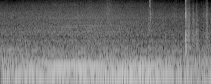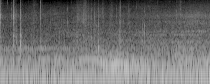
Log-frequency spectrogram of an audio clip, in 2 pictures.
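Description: Young tabby cat eating dry kibble close to the microphone: a low steady rumble runs under it, and a few sharp crunches and clicks of kibble come a little before the middle.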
